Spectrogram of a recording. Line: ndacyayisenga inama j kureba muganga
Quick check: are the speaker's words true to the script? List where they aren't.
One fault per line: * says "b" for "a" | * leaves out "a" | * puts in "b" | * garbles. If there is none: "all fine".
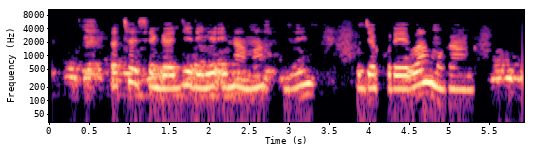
* puts in "yagiriye"
* puts in "kujya"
